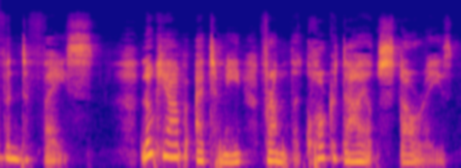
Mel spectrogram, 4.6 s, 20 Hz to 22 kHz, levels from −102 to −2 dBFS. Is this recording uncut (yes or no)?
yes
